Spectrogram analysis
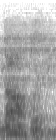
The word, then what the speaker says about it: Norfolk: You have to say it like that, Norfolk.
